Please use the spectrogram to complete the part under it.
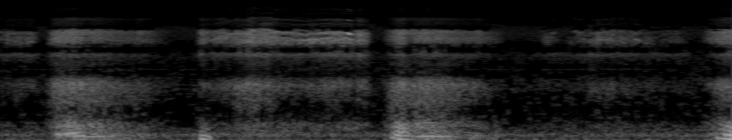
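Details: A caracal named Gosha snores in slow, breathy rasps, each rough inhale rumbling low and fading out.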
